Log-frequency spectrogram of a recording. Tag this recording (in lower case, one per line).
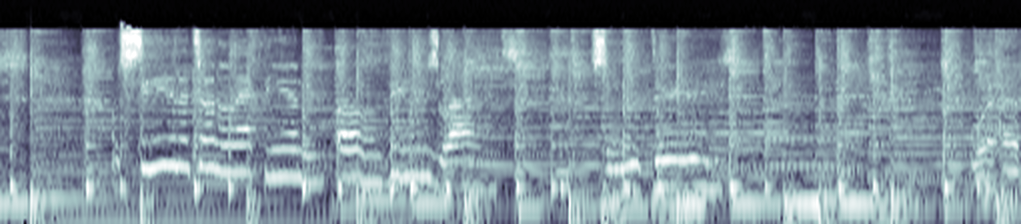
music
